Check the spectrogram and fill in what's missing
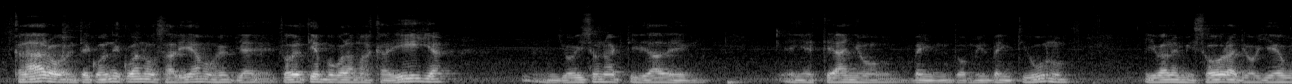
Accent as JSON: {"language": "Spanish", "town": "Añasco", "country": "Puerto Rico", "tie": "born there", "said": "Nací en Añasco, en el barrio Miraflores. Y nací el 30 de septiembre de 1939."}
